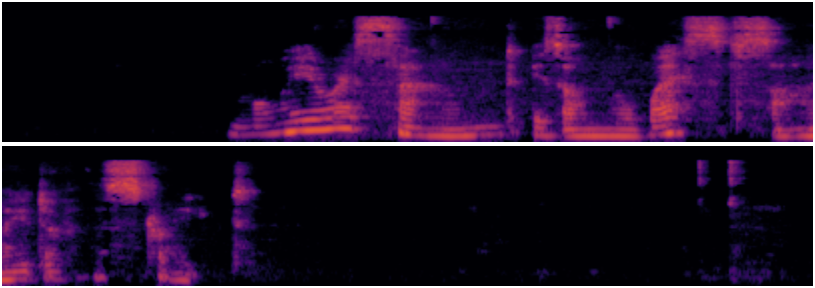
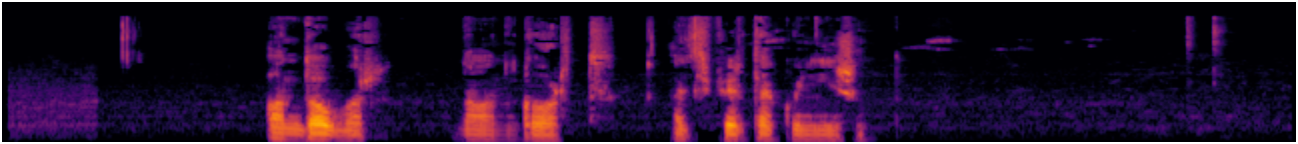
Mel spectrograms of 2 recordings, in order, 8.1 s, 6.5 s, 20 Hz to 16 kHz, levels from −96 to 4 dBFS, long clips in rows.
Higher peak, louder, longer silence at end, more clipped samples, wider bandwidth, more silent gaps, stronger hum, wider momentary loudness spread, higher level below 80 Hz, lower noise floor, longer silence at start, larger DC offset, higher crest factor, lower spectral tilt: second, -18 dBFS vs -6 dBFS; second, -39 LUFS vs -29 LUFS; second, 0.35 s vs 2.2 s; neither; about the same, 11.5 kHz vs 11.5 kHz; neither; neither; second, 19 LU vs 23 LU; second, -86 dBFS vs -64 dBFS; first, under -90 dBFS vs -77 dBFS; second, 1.15 s vs 1.35 s; neither; about the same, 26 dB vs 26 dB; second, -2 dB/octave vs -4 dB/octave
